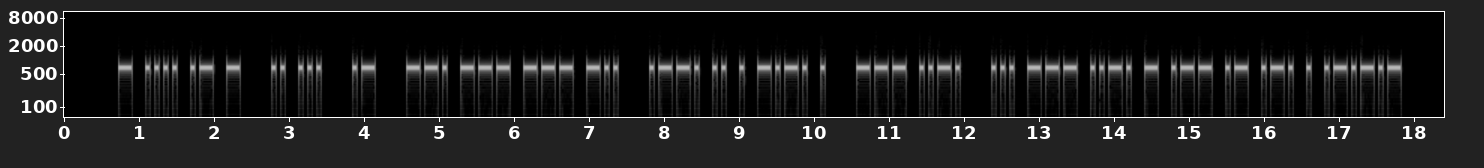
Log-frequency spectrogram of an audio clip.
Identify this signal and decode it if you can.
Morse code, heard as a keyed tone, about 20 wpm, 700 Hz. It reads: THAT IS A GOOD PIECE OF SOFTWARE.
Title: Sentences from Top 1000 Words - Review Part 3 - 20wpm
